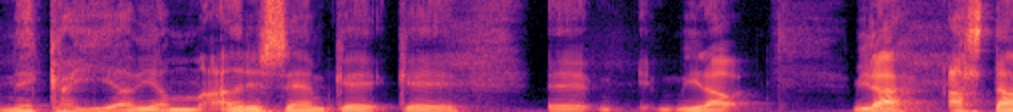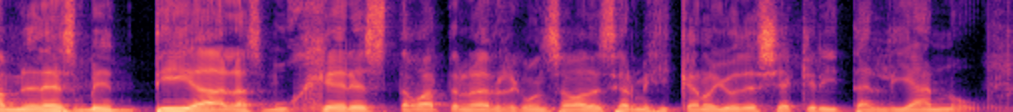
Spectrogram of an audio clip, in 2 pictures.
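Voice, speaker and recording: Delivered at a fairly slow pace, an unremarkable speaking voice shows ordinary pitch variation. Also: man, medium pitch for a man. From Tijuana, Mexico / US border region. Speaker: comedian. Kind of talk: casual chat.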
